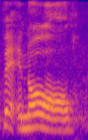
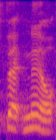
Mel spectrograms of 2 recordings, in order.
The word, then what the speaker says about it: fentanyl: is being mixed with fentanyl not fanol there's nothing in that spelling that is Al it's not fanol it's fanil everybody says Fentanyl and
